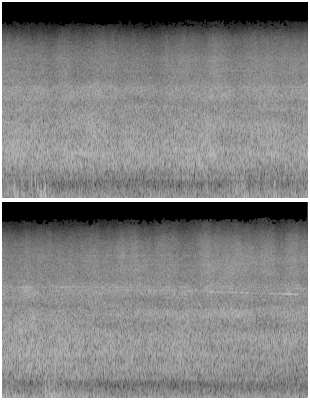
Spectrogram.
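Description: Large jet airliner's engines running, a steady, loud rushing noise with no change in pitch.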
